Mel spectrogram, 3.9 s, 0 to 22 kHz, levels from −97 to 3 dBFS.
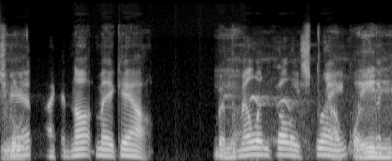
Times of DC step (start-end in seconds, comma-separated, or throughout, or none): none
